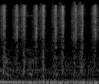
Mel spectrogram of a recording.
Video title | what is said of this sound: Extend the Life of your Camper's Water Filters - How to Store Your Blu Technology Water Filters | you can hear that it's nice and dry and loose, right? Nothing's all clumped up in there.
